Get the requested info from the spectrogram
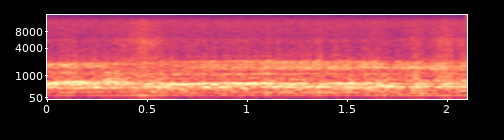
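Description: Unaccompanied Russian Orthodox church choir singing sustained, slowly changing chords.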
